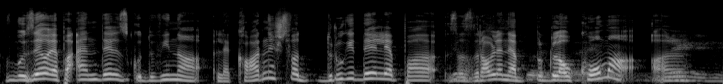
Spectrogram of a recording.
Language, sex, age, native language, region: Slovenian, female, 30-49, Slovenian, Pomurje region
